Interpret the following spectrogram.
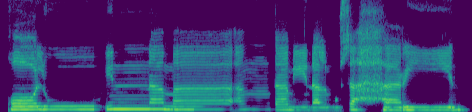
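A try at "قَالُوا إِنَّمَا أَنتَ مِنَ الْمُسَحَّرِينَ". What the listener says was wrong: Kenapa di minal musahharinya dicepatin? Temponya kayak biasa, jangan di minal musahharinya tiba-tiba minal musahharin. Nah, jangan tiba-tiba.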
